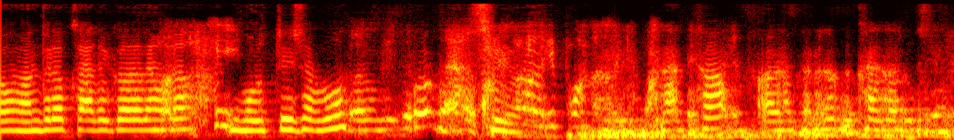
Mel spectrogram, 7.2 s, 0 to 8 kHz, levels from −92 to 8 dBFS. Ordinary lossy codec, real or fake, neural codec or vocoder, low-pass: none; fake; codec, 16 kHz, 1.1 kbps, Voila-Tokenizer; none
